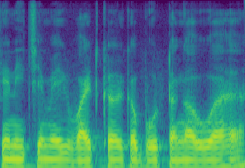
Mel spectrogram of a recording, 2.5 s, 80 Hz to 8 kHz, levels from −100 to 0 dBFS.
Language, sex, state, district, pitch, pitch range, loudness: Hindi, male, Chhattisgarh, Jashpur, 90 Hz, 90-95 Hz, -16 LUFS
